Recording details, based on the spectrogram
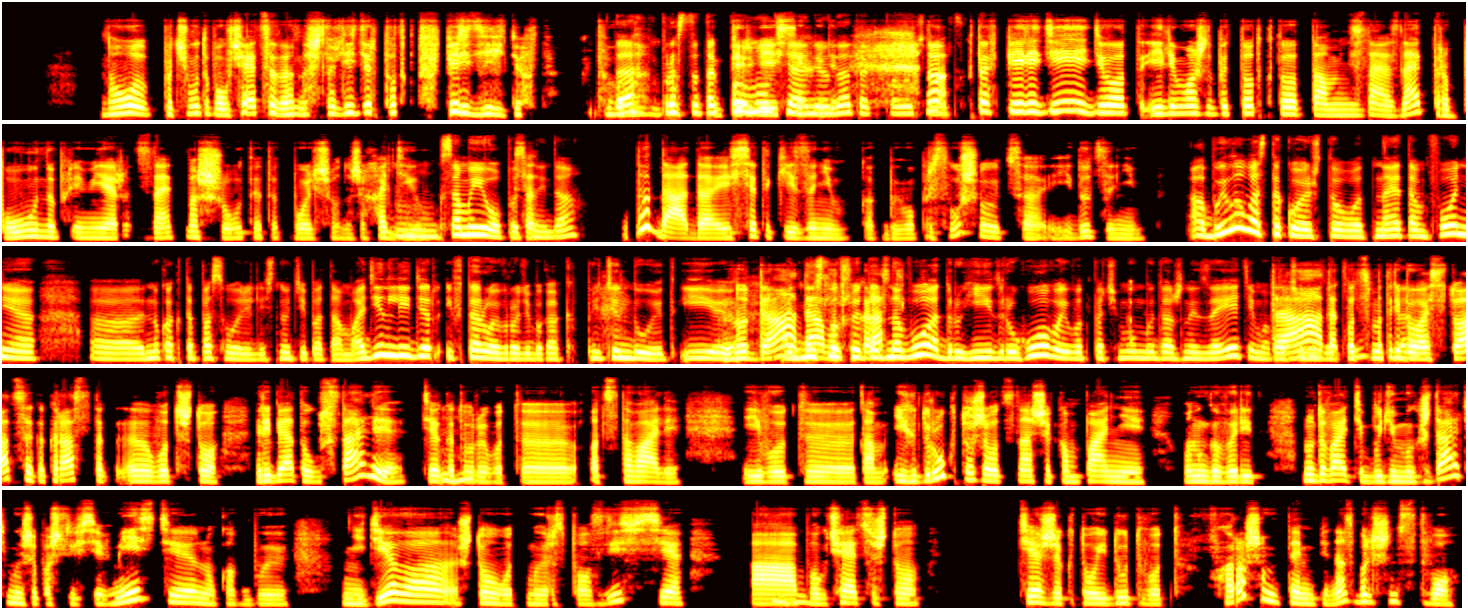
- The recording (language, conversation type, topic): Russian, podcast, Чему по-настоящему учит долгий поход?
- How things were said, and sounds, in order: laughing while speaking: "получается, наверно, что лидер тот, кто впереди идёт, кто"; tapping; other noise; chuckle; other background noise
